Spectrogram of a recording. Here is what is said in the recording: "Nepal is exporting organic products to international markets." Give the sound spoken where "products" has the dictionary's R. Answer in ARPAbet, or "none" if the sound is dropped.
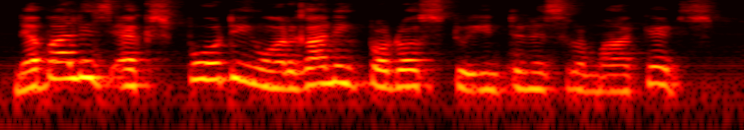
R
